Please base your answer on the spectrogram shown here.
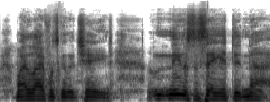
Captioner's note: laughter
